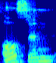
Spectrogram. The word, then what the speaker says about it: Olsen: from bioag we have uh Eric augerson Alex Olson and Joshua Hedberg with us today thanks for joining us guys hopefully I pronounced your names right there ah you got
